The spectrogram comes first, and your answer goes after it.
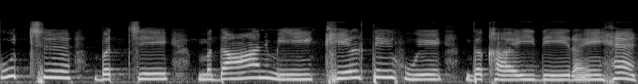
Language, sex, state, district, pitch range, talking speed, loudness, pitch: Hindi, male, Punjab, Fazilka, 230-290 Hz, 95 wpm, -15 LUFS, 240 Hz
